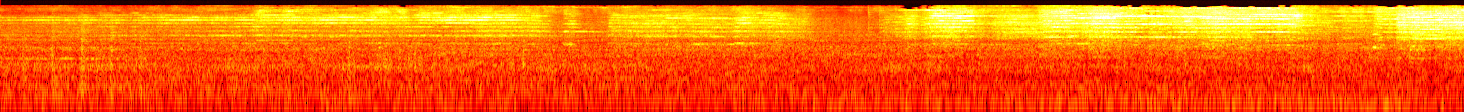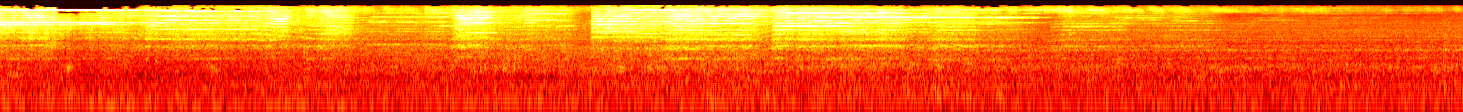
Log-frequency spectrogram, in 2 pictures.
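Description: CSX mixed freight train rolling past: steady rumble of the cars on the rails, with high-pitched wheel squeal that comes and goes and is loudest through the middle.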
